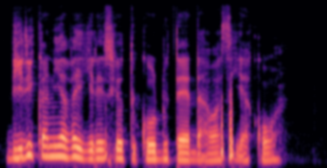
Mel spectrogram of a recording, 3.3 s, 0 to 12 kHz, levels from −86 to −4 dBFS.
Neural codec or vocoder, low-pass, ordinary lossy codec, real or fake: vocoder, 44.1 kHz, 128 mel bands, Pupu-Vocoder; 10.8 kHz; none; fake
